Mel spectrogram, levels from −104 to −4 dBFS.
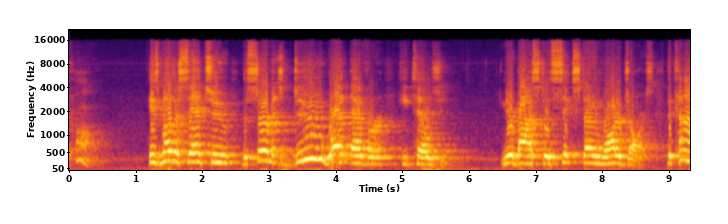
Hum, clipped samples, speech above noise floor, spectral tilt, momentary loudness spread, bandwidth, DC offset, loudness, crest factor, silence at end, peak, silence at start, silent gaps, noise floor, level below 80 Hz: none; under 0.1%; 33 dB; -4 dB/octave; 13 LU; 16.5 kHz; under 0.1%; -10 LUFS; 10 dB; 0 s; 0 dBFS; 0 s; none; -43 dBFS; -40 dBFS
